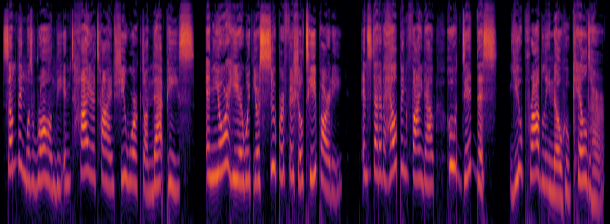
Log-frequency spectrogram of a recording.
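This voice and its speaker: A woman's voice: high-pitched, lively intonation, a little slow, dry recording, clean studio sound, pitched above the performer's own voice. A woman voicing a bitter, furious younger woman in an audiobook, hissing and snapping her accusations. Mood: angry, accusing. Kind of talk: audiobook character voice.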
